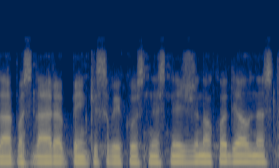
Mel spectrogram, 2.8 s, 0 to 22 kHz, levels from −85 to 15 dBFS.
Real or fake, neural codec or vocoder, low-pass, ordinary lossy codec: fake; codec, 16 kHz, 8 kbps, FunCodec, trained on Chinese and English, 25 frames a second; 7.2 kHz; Opus, 16 kbps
